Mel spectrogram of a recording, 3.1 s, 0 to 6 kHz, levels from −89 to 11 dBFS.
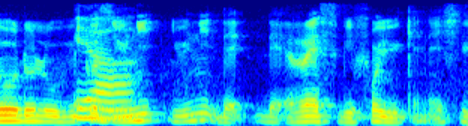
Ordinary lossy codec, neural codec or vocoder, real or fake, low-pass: none; none; real; 5.4 kHz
